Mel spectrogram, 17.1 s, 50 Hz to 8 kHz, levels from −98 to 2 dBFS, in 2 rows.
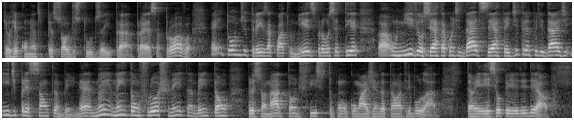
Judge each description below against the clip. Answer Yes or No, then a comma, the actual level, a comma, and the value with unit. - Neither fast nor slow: No, fast, 215 wpm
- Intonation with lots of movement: Yes, wide, 6.3 semitones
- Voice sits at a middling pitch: Yes, medium, 175 Hz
